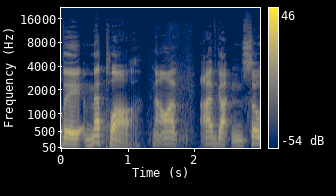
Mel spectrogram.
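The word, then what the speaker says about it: meplat: for me to say mea but that's how it's actually pronounced it's a French word I guess uh and the word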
